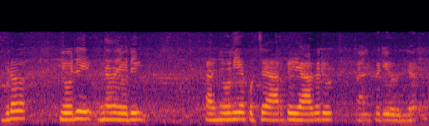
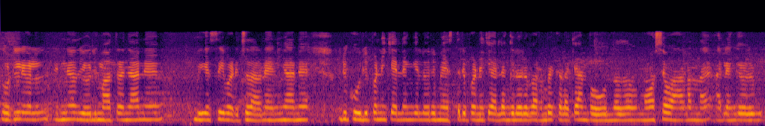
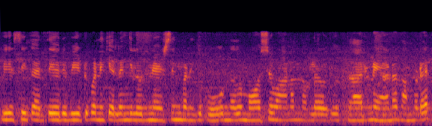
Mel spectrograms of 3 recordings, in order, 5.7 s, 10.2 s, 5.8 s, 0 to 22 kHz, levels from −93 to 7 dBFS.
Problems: constant background noise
